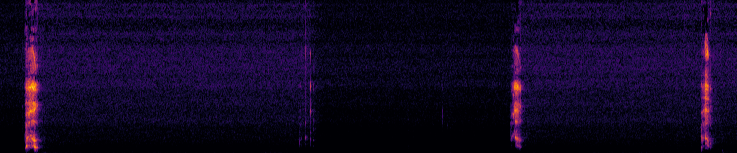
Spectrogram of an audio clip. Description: Got the hiccups so thought I'd record them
